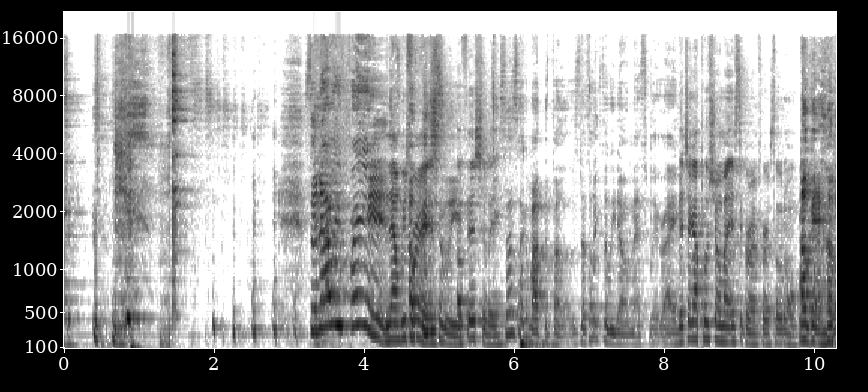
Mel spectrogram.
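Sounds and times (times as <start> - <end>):
glass clink: 0.0 - 0.4, 1.4 - 1.8
speech: 0.0 - 0.8, 3.4 - 10.2
laughter: 0.4 - 3.8.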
